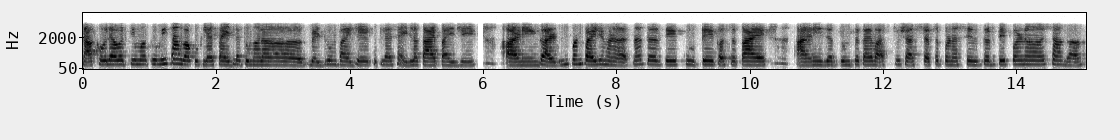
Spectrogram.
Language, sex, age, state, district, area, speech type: Marathi, female, 18-30, Maharashtra, Raigad, rural, conversation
